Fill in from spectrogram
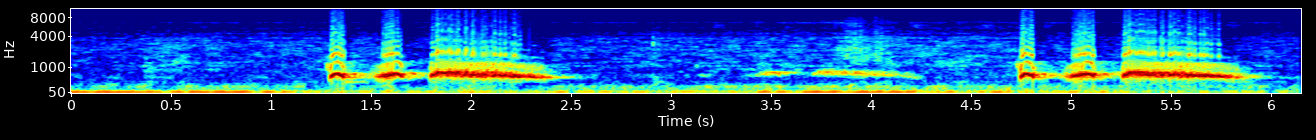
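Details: Spotted dove calling to attract other doves: two loud phrases, each two short clipped hoots followed by a long drawn-out coo, with a softer coo between them over a steady low hum.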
